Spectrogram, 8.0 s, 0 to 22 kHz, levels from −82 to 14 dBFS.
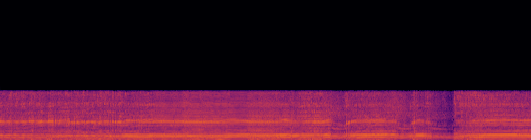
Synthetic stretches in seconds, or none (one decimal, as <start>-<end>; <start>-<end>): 2.3-4.2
